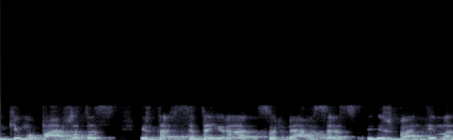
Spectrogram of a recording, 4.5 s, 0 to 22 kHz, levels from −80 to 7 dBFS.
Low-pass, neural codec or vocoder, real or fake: 5.4 kHz; none; real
